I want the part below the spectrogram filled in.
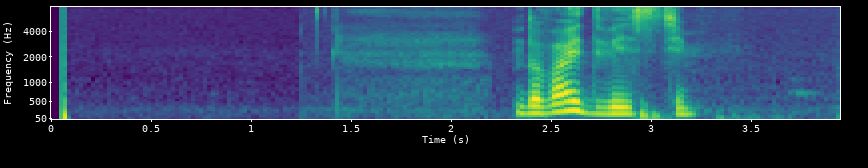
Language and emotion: Russian, neutral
